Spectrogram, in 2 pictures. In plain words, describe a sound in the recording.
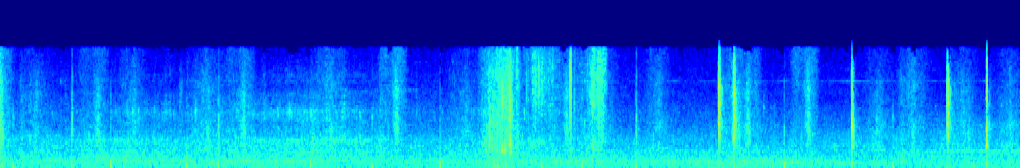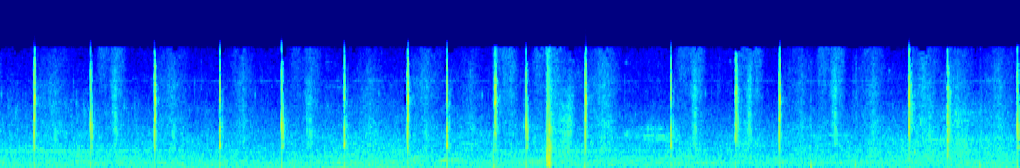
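Footsteps tap steadily on a hard wet floor.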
